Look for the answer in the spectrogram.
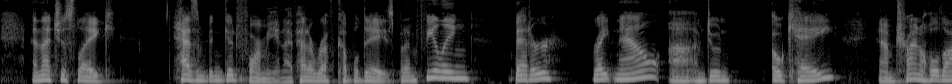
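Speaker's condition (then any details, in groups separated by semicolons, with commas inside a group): No condition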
